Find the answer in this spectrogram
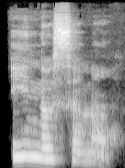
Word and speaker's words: innocemment: Innocemment. Innocemment. Innocemment. So here the C is pronounced as a S. Innocemment. Because it's a E after, so the C turned into a S.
